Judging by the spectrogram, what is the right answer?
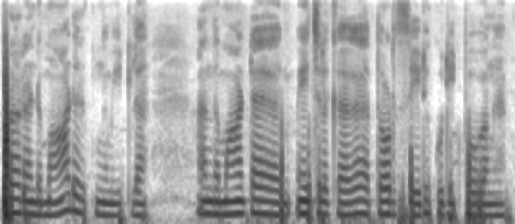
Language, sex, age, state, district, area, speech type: Tamil, female, 30-45, Tamil Nadu, Coimbatore, urban, spontaneous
